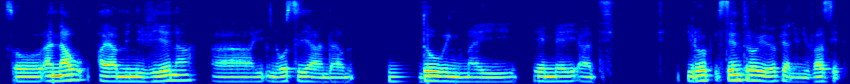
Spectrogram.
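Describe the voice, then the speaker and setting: A young man speaks with a Burundian accent in a very dark, mellow voice at a middling pitch. He presents informally as a guest speaker, feeling his way through non-native English phrasing in a halting manner. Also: level tone, rough recording.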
